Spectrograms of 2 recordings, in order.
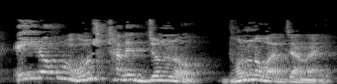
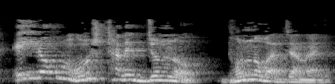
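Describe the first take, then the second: The two takes are said the same way.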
